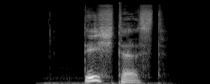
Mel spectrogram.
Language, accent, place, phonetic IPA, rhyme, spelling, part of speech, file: German, Germany, Berlin, [ˈdɪçtəst], -ɪçtəst, dichtest, verb, De-dichtest.ogg
- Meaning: inflection of dichten: 1. second-person singular present 2. second-person singular subjunctive I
